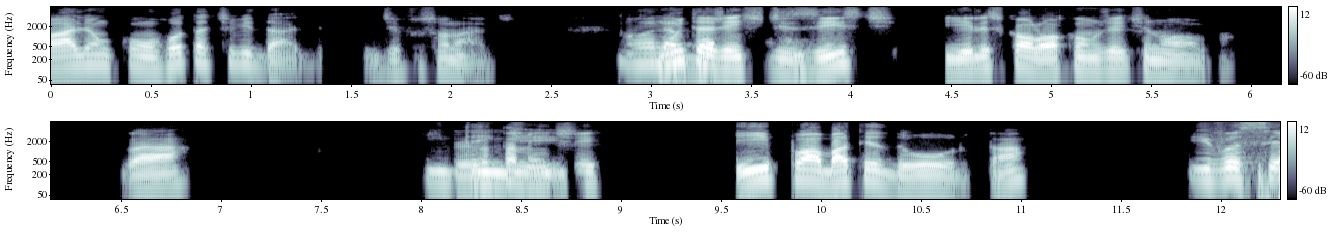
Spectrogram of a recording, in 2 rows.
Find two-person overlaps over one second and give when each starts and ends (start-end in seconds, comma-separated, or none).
none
